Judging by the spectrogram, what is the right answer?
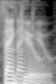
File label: thank you male, computers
